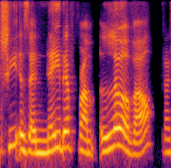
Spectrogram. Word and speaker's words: Louisville: wiseburg realtors and she is a native from louisville did i say it right yes she did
